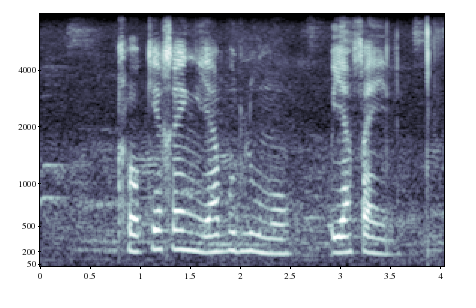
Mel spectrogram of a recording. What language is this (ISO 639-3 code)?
tsn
